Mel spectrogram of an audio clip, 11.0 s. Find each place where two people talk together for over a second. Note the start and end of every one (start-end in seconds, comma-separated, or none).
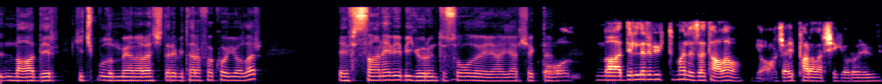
none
